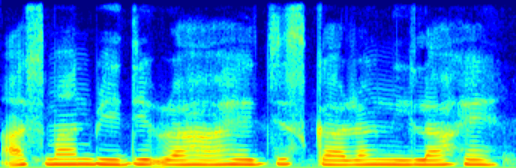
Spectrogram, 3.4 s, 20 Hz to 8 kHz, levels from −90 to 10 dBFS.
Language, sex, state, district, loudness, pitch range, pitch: Hindi, female, Arunachal Pradesh, Papum Pare, -13 LUFS, 215-230 Hz, 220 Hz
